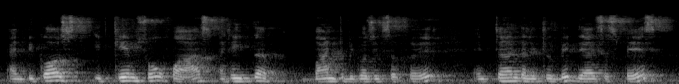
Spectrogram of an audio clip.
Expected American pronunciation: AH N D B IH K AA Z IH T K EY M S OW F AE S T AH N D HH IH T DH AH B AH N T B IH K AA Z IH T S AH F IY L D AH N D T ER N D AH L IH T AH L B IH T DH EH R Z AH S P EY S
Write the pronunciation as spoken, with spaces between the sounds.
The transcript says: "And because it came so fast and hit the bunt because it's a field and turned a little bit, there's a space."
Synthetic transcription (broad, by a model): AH N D B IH K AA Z IH T K EY M S OW F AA S T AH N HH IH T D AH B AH N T B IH K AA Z IH T S AH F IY D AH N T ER N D AH L IH T AH L B IH T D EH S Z AH S P EY S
